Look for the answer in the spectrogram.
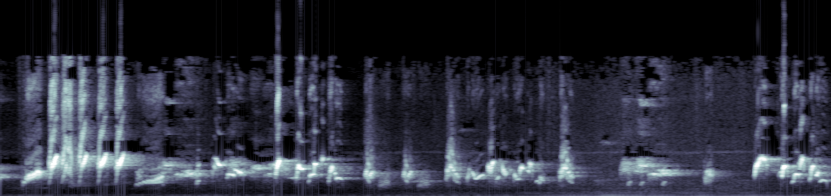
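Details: Apricot-coloured red-whiskered bulbul kept as a cage bird, delivering a double-voice song: a steady stream of clear, warbled whistles and quick slurred notes, with a faint low hum behind.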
